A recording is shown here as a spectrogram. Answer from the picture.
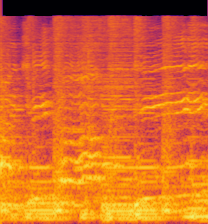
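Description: A woman singing into a microphone over backing music, her voice wavering on held notes.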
